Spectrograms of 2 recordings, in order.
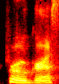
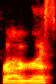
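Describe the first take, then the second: First: It is said with a Canadian pronunciation. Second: It is said with an American pronunciation. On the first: "pick up their word progress" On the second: "instead of progress"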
